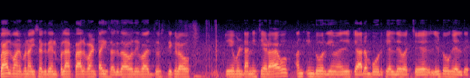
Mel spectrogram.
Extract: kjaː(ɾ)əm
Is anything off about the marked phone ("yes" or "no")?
no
